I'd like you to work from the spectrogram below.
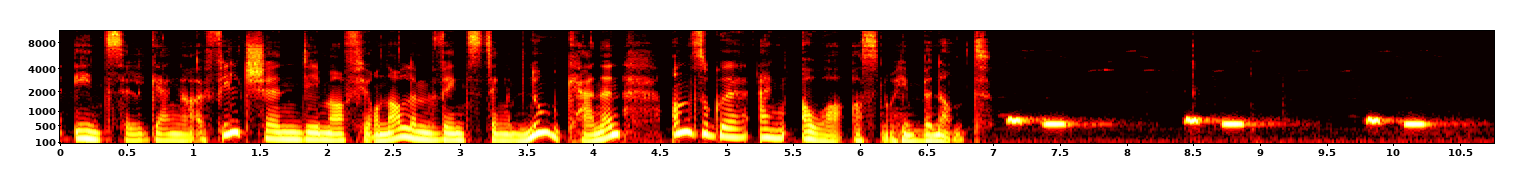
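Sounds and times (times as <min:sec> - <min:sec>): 
speech: 0:00.1 - 0:07.0
male common cuckoo territorial call: 0:07.0 - 0:10.7.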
